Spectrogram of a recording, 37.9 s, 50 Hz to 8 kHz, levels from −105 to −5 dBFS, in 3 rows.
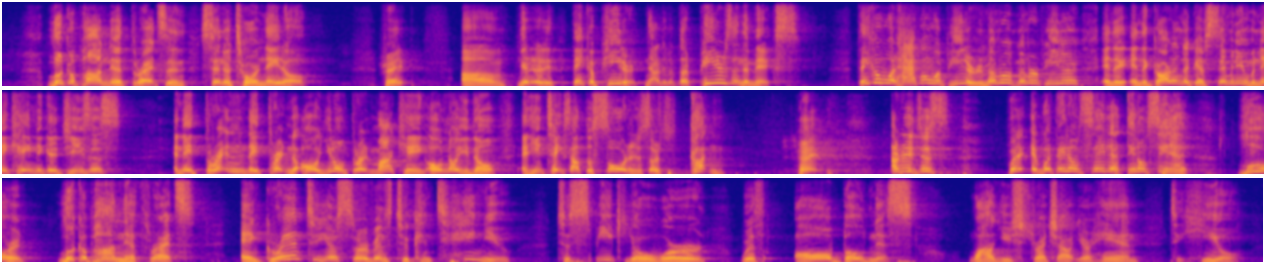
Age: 30-49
